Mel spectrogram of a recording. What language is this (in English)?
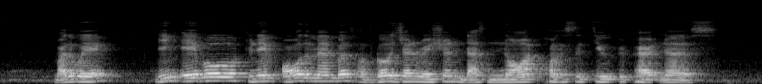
English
